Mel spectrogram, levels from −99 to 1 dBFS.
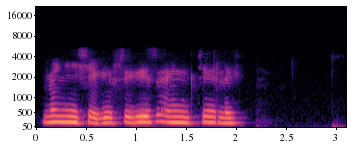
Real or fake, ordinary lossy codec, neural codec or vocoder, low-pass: real; AAC, 32 kbps; none; 5.4 kHz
